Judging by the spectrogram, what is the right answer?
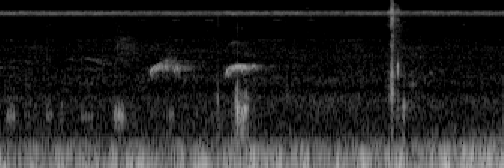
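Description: An animal gives two short calls about a second apart, each rising then falling in pitch, over a steady low rumble and a thin steady high tone. A single sharp click comes about five seconds in.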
